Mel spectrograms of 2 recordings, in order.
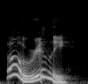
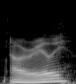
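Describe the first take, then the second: First: High-pitched startled reaction; shocked. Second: Uncaring, token question; feigned interest. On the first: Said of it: "it kinda shocks the person". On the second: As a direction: ask it without much caring. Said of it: "you don't care much". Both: Shown as a demonstration.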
